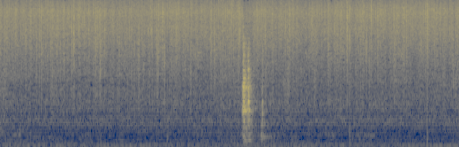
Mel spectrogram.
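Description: Food sizzling steadily on a hot steel fire-plate griddle, with a single sharp knock about three seconds in.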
